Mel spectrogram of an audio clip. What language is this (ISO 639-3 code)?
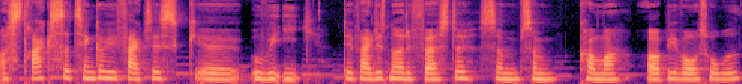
dan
